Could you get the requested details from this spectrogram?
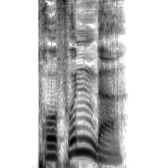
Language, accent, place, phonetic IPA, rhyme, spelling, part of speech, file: German, Germany, Berlin, [pʁoˈfʊndɐ], -ʊndɐ, profunder, adjective, De-profunder.ogg
- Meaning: 1. comparative degree of profund 2. inflection of profund: strong/mixed nominative masculine singular 3. inflection of profund: strong genitive/dative feminine singular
